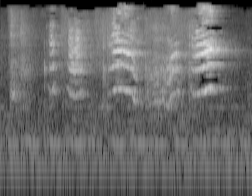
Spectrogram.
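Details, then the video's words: Indoor pet lorikeet, female, imitating speech with a run of gravelly, rising and falling voiced syllables that swell to a louder final phrase, over a low continuous hum. "Lorikeet Talking"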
